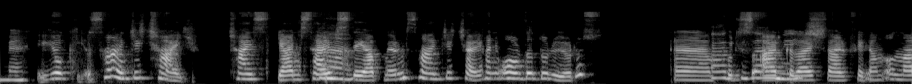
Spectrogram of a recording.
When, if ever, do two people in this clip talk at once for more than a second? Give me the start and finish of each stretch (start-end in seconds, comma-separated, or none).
7.1-8.3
